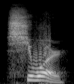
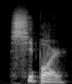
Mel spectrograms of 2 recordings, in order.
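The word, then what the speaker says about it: 시월: And October is pronounced 10월, not 10월.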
